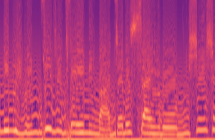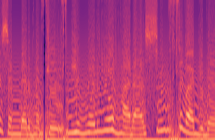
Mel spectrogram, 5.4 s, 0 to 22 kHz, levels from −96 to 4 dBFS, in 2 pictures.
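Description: Low bit depth without dither runs throughout the speech: heavy grainy distortion that shifts with the signal, the error nearly as loud as the speech itself. The likely cause is truncation to very few levels without dither, which fits about 3-bit resolution.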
